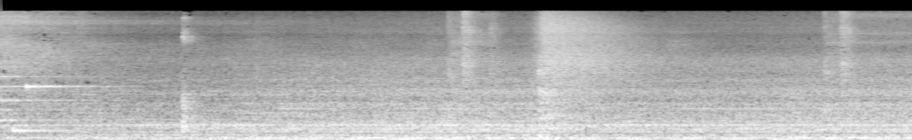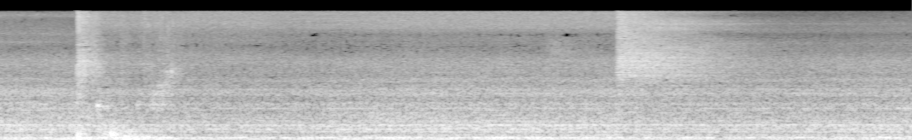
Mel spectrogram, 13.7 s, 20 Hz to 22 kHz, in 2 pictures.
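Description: Long Island Rail Road M7 electric railcar running, a steady rumble under a constant hum, with several short hisses, the clearest about 4, 7.5 and 11.5 seconds in.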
